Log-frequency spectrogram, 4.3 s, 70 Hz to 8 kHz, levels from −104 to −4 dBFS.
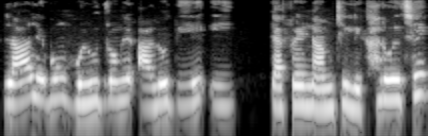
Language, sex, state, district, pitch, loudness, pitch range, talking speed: Bengali, female, West Bengal, North 24 Parganas, 220 Hz, -15 LUFS, 205-250 Hz, 180 wpm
